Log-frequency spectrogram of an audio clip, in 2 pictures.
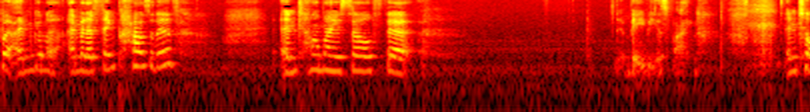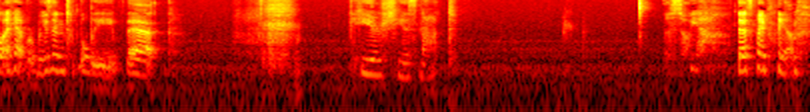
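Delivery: tearful voice, speaking while crying. Talking to viewers in a video, crying, tearful voice. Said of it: "Sorry for crying on this video".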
